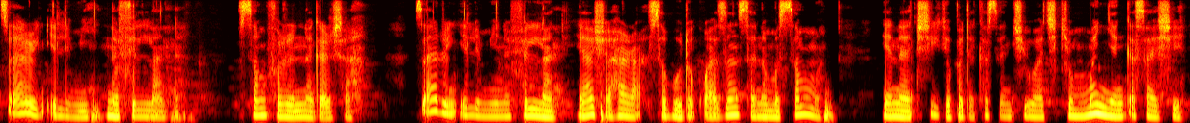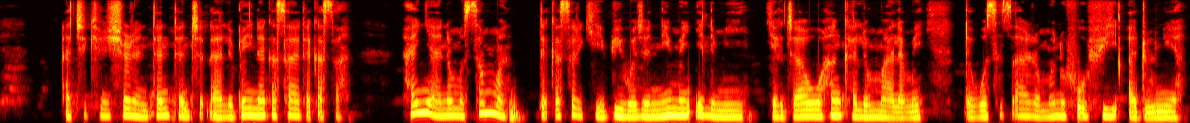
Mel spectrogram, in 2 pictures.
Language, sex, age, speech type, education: Hausa, female, 30-45, spontaneous, tertiary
